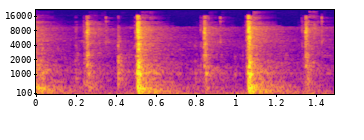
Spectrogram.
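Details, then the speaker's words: John Deere 318 lawn tractor repowered with Kohler 25hp, key start: sharp single clicks with no cranking. Only about 7 V reaches the starter solenoid from the key switch, through the safety switches, instead of 12 V. Fix is an add-on relay kit. "It's just a click. And I checked it and I got like 7 volts coming from the key switch where I need 12."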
